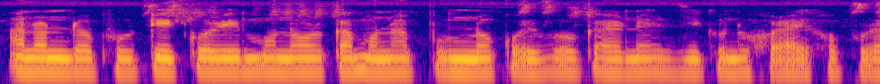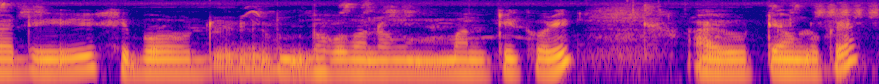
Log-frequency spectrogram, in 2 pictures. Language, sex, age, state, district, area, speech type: Assamese, female, 60+, Assam, Charaideo, rural, spontaneous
